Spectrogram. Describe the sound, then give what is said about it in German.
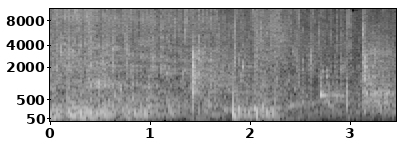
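Water runs steadily into a small plastic water pistol that already has salt in it, making salt water, with gurgling and trickling plus a few sharp clicks and splashes. No one speaks. “Mit einer Wasserpistole? Ich habe auf dem Zimmer schon Salz reingepackt.”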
